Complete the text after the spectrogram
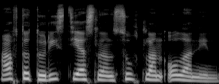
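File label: "автотуристъяслӧн сувтлан-оланін", Komi, female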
